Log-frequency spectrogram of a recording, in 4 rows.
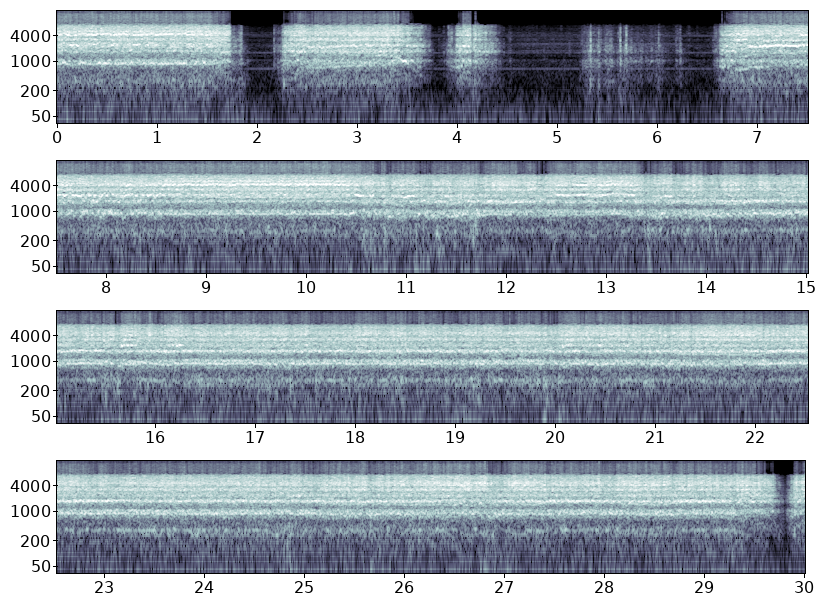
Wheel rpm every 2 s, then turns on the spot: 180, 110, 10, 110, 210, 210, 220, 230, 230, 240, 220, 230, 220, 210, 170.
4-6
